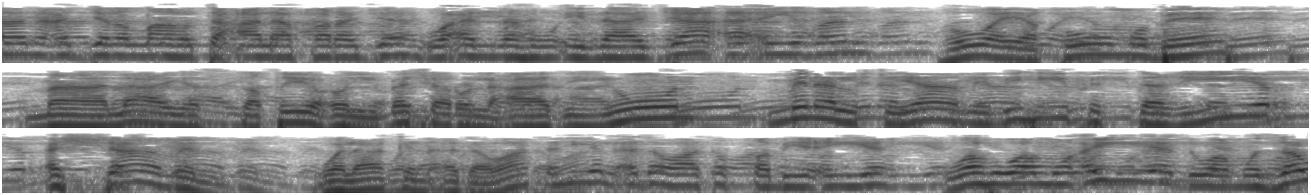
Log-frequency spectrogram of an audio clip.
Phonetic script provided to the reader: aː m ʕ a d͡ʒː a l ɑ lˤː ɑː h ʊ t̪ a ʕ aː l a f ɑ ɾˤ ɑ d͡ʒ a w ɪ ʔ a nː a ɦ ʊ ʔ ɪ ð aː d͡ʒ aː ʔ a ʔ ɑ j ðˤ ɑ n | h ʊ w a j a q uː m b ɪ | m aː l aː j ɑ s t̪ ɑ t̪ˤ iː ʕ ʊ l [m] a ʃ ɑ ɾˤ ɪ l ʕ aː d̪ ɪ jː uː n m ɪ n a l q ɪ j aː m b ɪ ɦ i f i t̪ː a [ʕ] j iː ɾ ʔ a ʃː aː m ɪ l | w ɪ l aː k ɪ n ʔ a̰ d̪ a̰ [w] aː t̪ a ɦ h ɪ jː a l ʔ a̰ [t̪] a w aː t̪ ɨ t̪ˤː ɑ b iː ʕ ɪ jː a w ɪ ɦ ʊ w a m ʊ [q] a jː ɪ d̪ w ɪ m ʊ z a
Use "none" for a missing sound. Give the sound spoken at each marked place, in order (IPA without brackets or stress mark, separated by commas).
b, ɣ, w, d̪, ʔ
